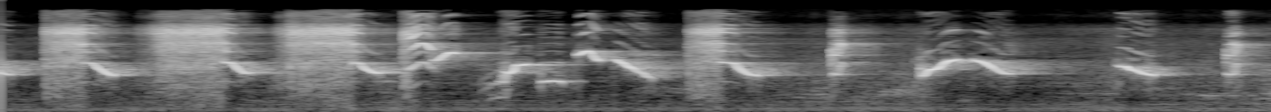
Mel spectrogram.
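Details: Oriental magpie-robin in 'tembakan samyong' song for tutoring: opens with three harsh hissing bursts each ending in a falling whistle, then varied upslurred and arched whistles.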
